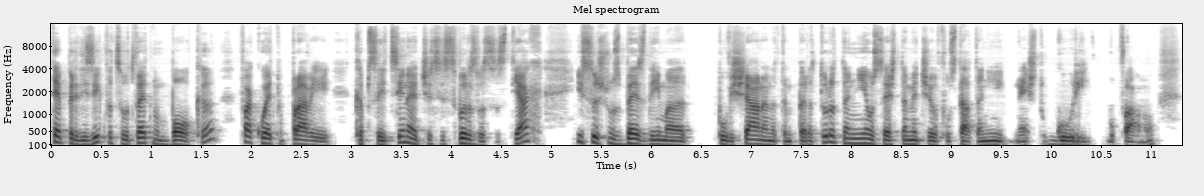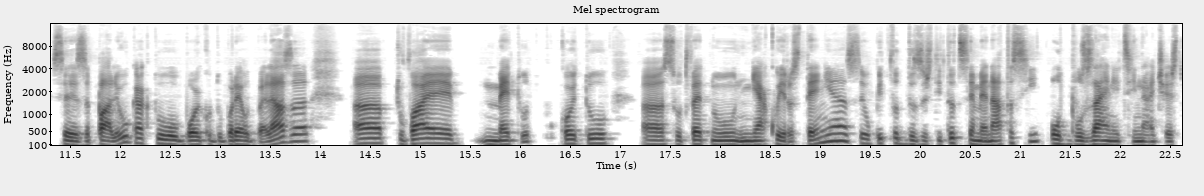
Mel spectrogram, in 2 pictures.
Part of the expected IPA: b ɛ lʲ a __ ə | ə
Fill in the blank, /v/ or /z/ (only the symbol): z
